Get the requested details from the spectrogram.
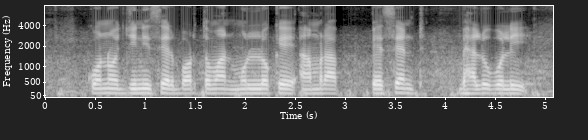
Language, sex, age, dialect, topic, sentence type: Bengali, male, <18, Northern/Varendri, banking, statement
